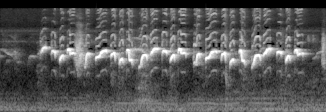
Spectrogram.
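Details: White-eye song meant to encourage other birds to sing: a continuous, fast, high-pitched twittering warble of rolling chirps, about a dozen notes per second, with a faint low background hum.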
